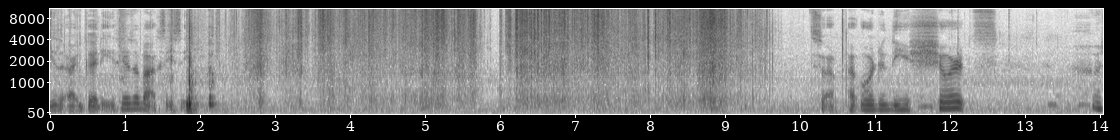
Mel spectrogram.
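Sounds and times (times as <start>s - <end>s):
packaging crinkling and rustling: 0.0s - 9.8s.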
